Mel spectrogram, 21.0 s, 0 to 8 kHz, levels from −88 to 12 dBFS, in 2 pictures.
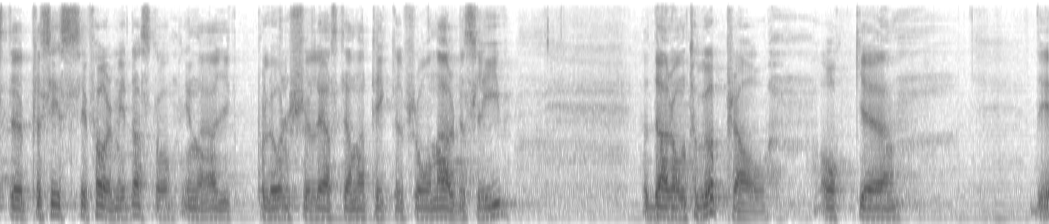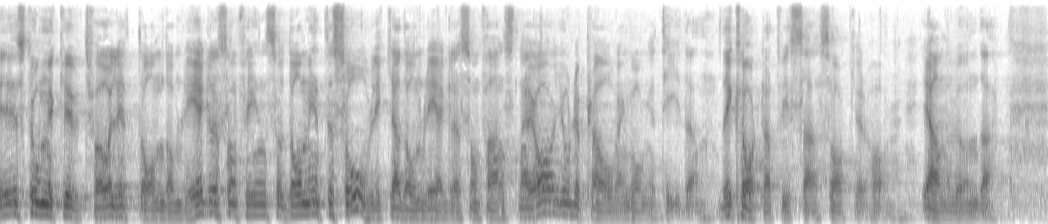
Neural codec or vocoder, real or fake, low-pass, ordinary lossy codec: vocoder, 24 kHz, 100 mel bands, Vocos; fake; 7.2 kHz; none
